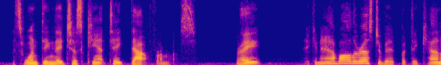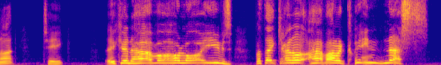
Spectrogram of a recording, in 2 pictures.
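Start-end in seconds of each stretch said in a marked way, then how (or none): 7.3-11.6 terrible fake Scottish accent, pitched up. Signing off to the kids, speaker speaks in a terrible Scottish accent. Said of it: "That is a terrible Scottish accent".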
